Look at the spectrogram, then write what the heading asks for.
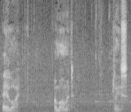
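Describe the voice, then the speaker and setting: An actor playing a dignified, grieving king in a video game, speaking in a formal, measured, courtly way. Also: deep voice, fairly bright tone, exaggerated voice. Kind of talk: dramatic video game acting.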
